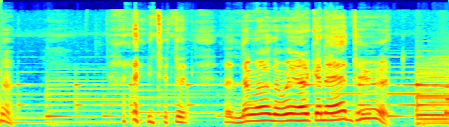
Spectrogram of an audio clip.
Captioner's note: laughing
